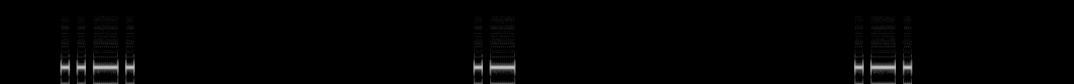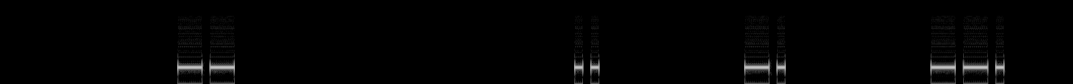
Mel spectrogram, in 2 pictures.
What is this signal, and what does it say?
Morse code, heard as a keyed tone, about 15 wpm, spaced as for 3 wpm, 800 Hz. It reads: FARMING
